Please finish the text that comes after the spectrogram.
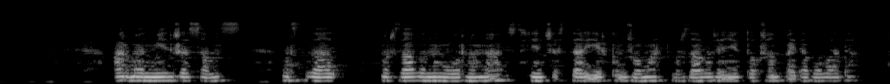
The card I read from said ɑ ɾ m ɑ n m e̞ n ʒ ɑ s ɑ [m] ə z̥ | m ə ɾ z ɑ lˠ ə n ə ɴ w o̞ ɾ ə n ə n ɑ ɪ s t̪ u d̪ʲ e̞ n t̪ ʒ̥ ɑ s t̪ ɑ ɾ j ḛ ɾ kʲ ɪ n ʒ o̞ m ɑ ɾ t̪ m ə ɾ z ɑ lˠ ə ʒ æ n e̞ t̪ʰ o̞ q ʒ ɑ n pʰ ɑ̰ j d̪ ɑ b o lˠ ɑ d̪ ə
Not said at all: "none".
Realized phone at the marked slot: m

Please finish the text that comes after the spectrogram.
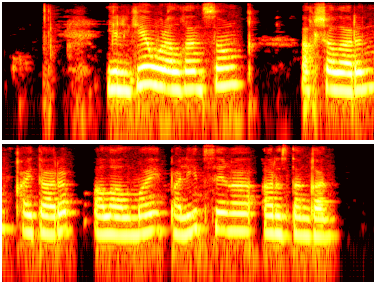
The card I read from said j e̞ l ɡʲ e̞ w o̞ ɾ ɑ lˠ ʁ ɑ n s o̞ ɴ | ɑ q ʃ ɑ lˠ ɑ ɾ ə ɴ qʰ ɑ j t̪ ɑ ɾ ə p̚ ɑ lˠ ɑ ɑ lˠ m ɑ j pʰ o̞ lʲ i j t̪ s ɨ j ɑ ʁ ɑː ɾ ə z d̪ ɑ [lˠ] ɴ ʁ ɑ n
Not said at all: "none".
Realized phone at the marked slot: none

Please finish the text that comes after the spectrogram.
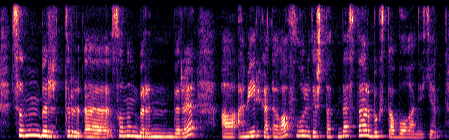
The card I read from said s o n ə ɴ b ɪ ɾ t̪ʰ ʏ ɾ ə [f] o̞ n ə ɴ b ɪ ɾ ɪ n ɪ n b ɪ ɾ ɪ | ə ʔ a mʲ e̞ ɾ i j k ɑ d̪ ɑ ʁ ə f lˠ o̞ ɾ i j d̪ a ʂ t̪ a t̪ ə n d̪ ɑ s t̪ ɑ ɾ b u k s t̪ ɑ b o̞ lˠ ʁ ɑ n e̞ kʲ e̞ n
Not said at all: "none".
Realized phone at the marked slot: s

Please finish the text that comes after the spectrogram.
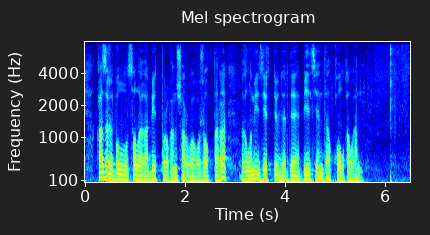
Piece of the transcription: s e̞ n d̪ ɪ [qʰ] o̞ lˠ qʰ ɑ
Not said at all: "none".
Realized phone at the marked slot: qʰ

